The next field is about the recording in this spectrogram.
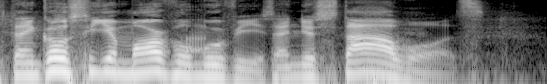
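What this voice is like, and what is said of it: Attempted Boston accent. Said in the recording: “Was that a Boston accent? ... An attempt at a”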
